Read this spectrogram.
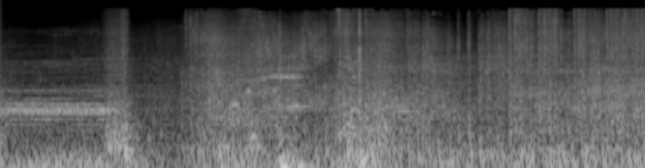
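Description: Debris rumbles and crashes as objects are flung about.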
